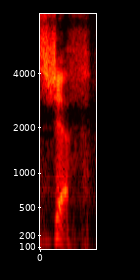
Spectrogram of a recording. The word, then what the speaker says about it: GIF: It's GIF, guys. And I know I always lose this. I don't care. It is GIF. You're sticking by GIF. I will die on this.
